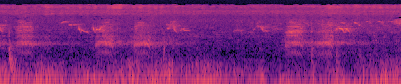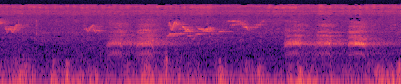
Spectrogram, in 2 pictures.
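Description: Birds calling in short bouts every two to three seconds, over a steady low rumble.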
